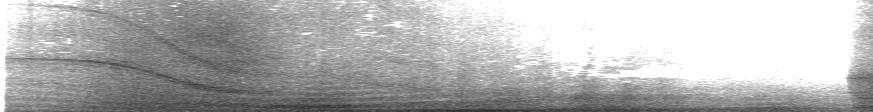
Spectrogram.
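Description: Logo intro sound effect: a whoosh with a whistling tone that glides down in pitch during the first second or so, over a low rumble that swells and then fades out near the end.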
